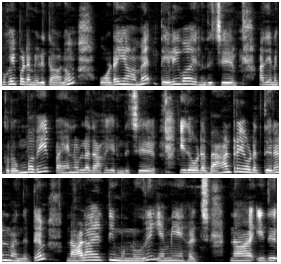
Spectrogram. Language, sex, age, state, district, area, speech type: Tamil, female, 18-30, Tamil Nadu, Pudukkottai, rural, spontaneous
